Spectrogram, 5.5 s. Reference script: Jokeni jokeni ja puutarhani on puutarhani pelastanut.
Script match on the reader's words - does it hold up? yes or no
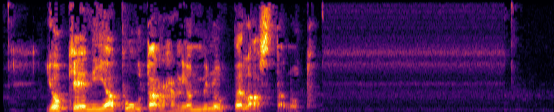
no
